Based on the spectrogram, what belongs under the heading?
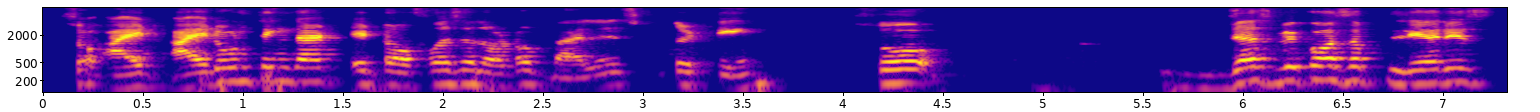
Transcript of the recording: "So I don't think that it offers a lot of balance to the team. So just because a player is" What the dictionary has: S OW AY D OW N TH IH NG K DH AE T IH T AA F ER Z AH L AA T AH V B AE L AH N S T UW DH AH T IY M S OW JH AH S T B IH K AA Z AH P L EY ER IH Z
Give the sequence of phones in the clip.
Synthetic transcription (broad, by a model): S OW AY D OW N T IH NG K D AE T IH T AA F ER Z AH L AA T AH V B AE L AH N S T UW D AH T IY M S OW JH AH S T B IH K AA Z AH P L EY ER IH Z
